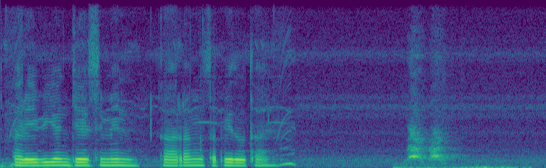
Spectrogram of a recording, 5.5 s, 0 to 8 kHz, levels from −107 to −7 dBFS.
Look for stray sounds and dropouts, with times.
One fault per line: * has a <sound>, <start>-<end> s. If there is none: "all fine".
* has a bark, 3.9-5.3 s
